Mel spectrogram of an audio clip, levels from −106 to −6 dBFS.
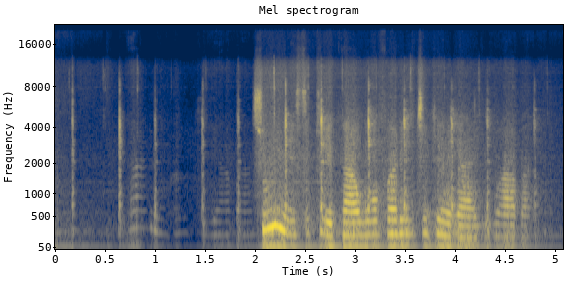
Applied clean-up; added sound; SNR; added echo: neural mask model RNNoise.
